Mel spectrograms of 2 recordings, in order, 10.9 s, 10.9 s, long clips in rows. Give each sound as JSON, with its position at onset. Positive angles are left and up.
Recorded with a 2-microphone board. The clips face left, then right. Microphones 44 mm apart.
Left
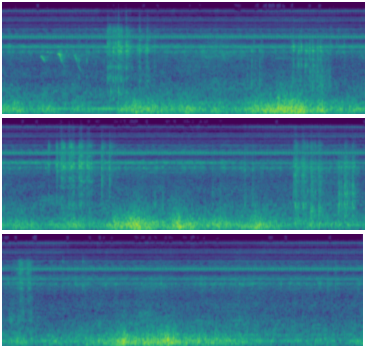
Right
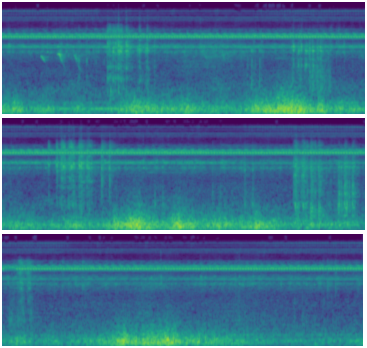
{"t": 0.0, "sound": "an insect", "side_deg": 10}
